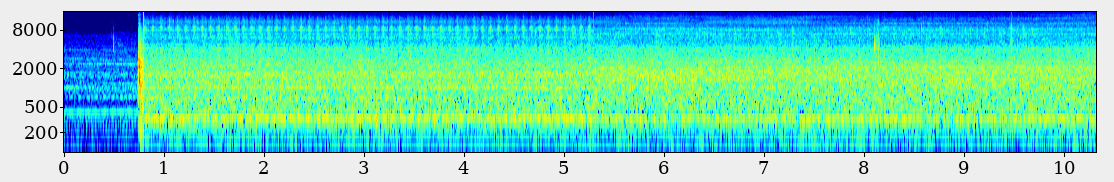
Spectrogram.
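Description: A metal lathe turns down the reduction gear drive shaft of a large cane mill, starting with a sudden clunk and then running as a steady, loud, unbroken mechanical whir and hiss.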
